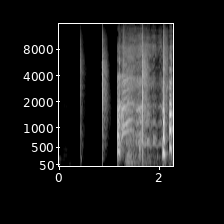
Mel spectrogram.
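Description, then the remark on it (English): A person imitates a loud golf clap: a couple of loud, sharp single hand claps spaced apart, then more slapping claps continue under a burst of vocal laughter, roughly five hits in total. “He's got like a loud golf clap.”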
